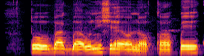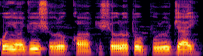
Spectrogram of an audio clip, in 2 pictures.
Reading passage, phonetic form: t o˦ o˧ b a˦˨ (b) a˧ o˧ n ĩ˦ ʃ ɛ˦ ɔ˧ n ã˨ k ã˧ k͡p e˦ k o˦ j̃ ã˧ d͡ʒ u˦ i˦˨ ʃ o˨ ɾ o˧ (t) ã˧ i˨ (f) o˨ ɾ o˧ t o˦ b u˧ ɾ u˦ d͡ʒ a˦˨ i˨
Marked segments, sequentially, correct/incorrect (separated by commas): incorrect, incorrect, incorrect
